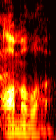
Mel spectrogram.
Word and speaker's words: Amala: Amala, right? Did I say it right this time? Yeah. Amala.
